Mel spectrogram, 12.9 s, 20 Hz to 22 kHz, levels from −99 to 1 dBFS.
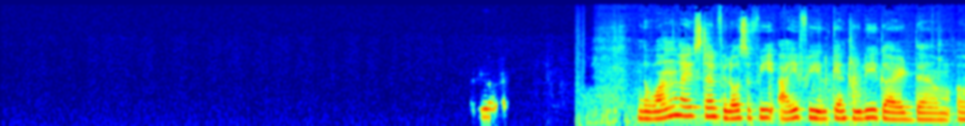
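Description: At 7.66 s a worn or dirty contact somewhere in the analogue chain starts making and breaking as it shifts, which is loose connector crackle. For about 0.12 s, until 7.78 s, the signal path is repeatedly interrupted, so the speech is chopped into fragments, and any DC sitting on the line turns each reconnection into a pop. The result is a short, irregular burst of scratchy crackle over the voice.

At 10.45 s a single sample on a digital path has one bit flipped, a bit error spike. That one value jumps by a power of two away from where the waveform should be, reaching about -24 dBFS, and then falls straight back on the next sample. Because the step is so abrupt and has nothing to do with the speech around it, it comes out as one sharp, broadband tick.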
